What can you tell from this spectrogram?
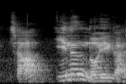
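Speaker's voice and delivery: slow, deliberate reading pace; read slowly. Shown as a demonstration. Pastor leading the congregation in slow reading. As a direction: give each word its time. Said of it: "요거 천천히 읽겠어요".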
